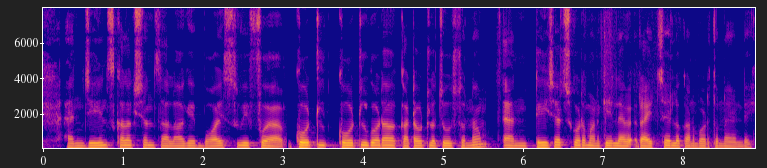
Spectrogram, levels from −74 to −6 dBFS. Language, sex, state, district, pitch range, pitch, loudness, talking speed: Telugu, male, Andhra Pradesh, Visakhapatnam, 120-135 Hz, 130 Hz, -25 LUFS, 140 wpm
